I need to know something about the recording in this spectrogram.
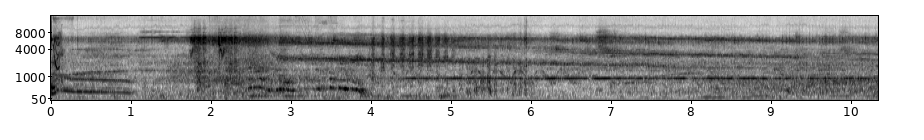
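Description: Horror movie trailer audio playing through a phone's small speaker: eerie sound design with a brief voice-like sound early on, then a held tone under high whines that slowly fall in pitch.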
